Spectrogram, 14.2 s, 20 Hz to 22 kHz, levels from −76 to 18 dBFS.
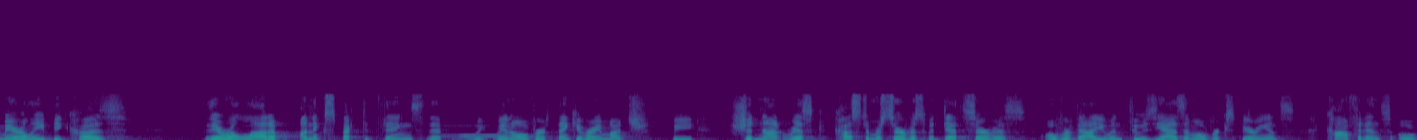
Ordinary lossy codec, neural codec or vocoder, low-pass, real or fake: Opus, 64 kbps; none; 7.2 kHz; real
